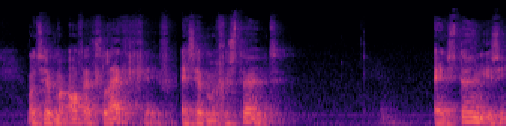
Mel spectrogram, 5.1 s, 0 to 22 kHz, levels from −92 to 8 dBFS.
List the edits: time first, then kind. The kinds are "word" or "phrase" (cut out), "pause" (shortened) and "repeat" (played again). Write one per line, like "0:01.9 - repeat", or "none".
0:01.8 - pause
